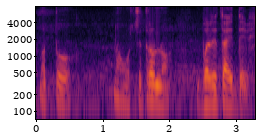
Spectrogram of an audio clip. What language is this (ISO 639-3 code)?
kan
